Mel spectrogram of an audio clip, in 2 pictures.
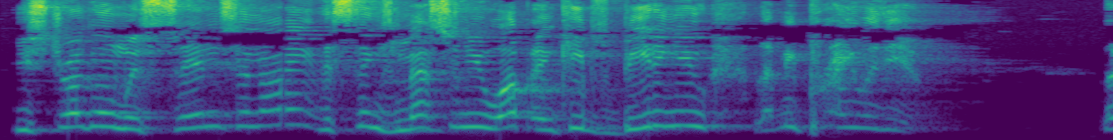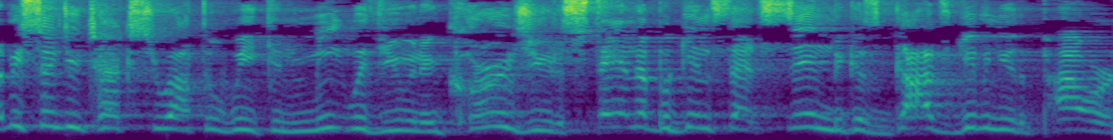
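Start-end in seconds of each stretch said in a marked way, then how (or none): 0.1-5.9 high, urgent sermon voice; fervent preaching. Acted. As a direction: call out to the crowd. Preaching at full force.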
